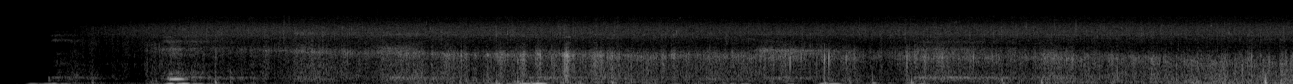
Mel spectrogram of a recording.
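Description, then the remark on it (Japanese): Foam from a new ear-cleaning product crackles and fizzes at the ear in a dense, continuous stream of tiny pops, starting after a brief moment of silence and holding steady, with occasional louder bursts and no talking. “泡を手に取って、これくらいかな。”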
